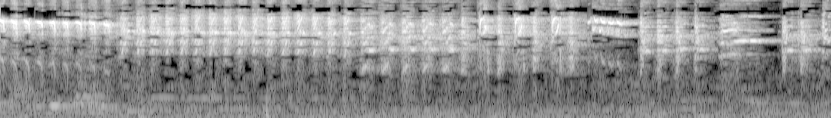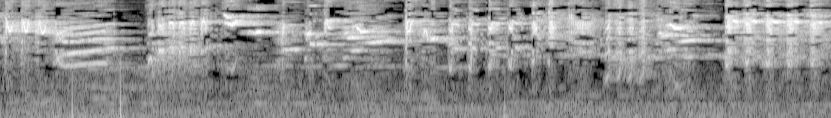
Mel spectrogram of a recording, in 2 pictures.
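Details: Red siskin in continuous song, a bright, high-pitched stream of fast buzzy trills, scratchy twitters and short falling slurs, delivered in rapid unbroken phrases.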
